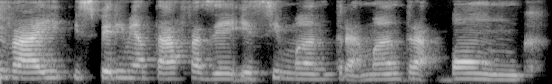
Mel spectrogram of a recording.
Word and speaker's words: Ong: Aí a gente vai experimentar fazer esse mantra ONG. A gente não pronuncia o G, é só para mostrar o movimento que a língua faz.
